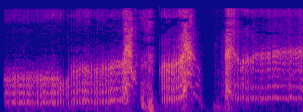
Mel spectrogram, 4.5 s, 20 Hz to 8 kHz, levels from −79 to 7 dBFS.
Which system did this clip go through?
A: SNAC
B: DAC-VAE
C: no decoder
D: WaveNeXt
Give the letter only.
C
